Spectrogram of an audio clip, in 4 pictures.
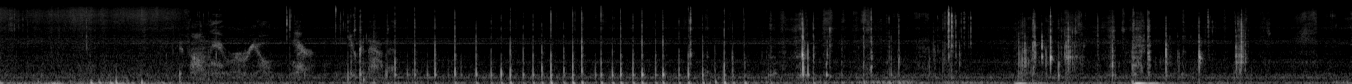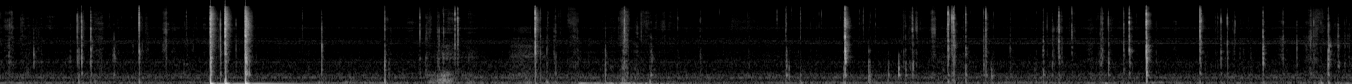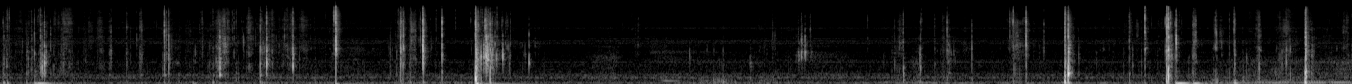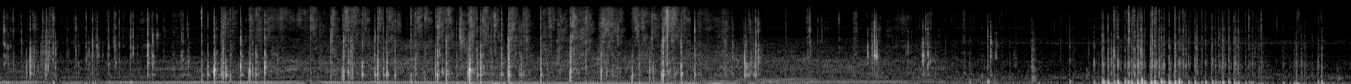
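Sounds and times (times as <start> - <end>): packaging crackling and crinkling: 3.8 - 12.6, 36.0 - 50.6, 51.2 - 53.9
low handling rumble: 8.2 - 10.5, 39.0 - 50.8
packaging clicks and snaps: 36.0 - 53.9.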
